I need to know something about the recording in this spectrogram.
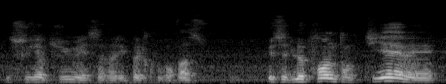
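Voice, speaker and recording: A man's voice: lowish voice, fairly quick, mellow, slight background noise, poor audio. A man chatting casually and colloquially as he guides someone through a video game, with some swearing. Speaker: co-commentator guiding the player. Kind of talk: casual gaming chat.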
